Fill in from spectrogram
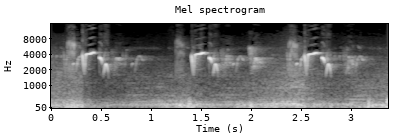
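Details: Lure recording of prinia song for prompting prinias to sing: three crisp phrases about a second apart, each a fast burst of high chirps ending in a bright downward flick, with low murmuring noise beneath.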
